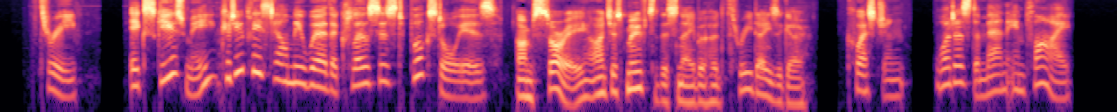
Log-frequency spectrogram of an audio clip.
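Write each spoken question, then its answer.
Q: What does the man imply?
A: He doesn't know where the closest bookstore is, because he's new to the neighborhood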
